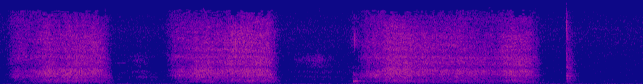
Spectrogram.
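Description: A person blowing hard through the mouth onto wet acrylic pour paint, to push out and open a bloom. Three long, faint breaths of blowing, each lasting a second or more, with short pauses between them.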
